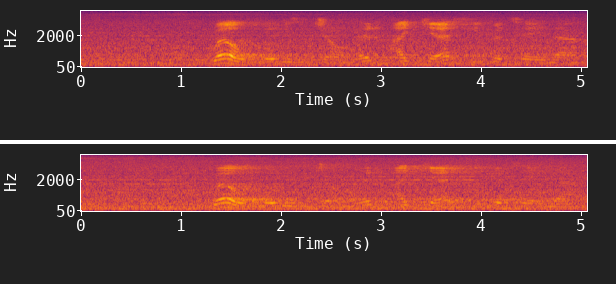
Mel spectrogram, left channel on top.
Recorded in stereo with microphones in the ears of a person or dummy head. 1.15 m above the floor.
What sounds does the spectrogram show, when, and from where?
1.3 s laughter: 45° left (ahead or behind), 1.3 m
